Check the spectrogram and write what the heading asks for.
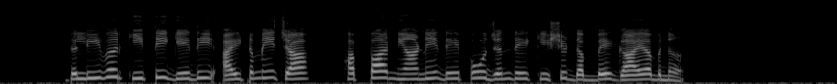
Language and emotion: Dogri, neutral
